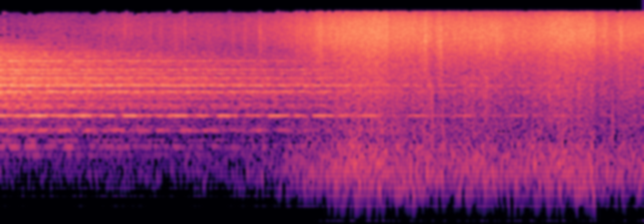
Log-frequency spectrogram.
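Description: Background music with held notes fades out over the first few seconds. It gives way to a steady rushing noise of wind on the microphone outdoors.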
